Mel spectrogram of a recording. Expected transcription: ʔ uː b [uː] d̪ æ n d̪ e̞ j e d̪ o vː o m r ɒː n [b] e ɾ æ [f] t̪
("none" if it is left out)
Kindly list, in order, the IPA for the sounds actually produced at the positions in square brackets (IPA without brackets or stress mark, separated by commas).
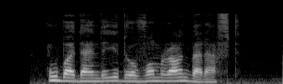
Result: ɒː, b, f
